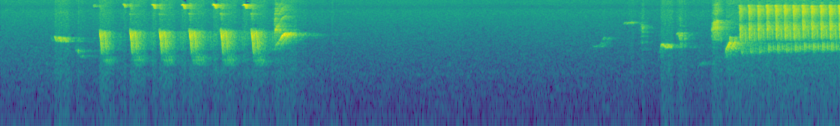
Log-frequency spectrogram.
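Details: Nocturnal nightingale song recorded near Dresden: a burst of six loud, rapid chopping notes, a long pause, then scattered thin chips and a harsh, fast rattle at the end.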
